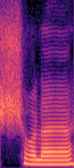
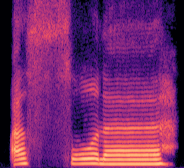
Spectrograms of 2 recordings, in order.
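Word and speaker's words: الصلاة: Maka jangan lagi kita baca huruf sod jadi syo ya, tidak wa aqamus sholah ya, tapi so as-solah as-solah tidak jadi huruf syo seperti itu.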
